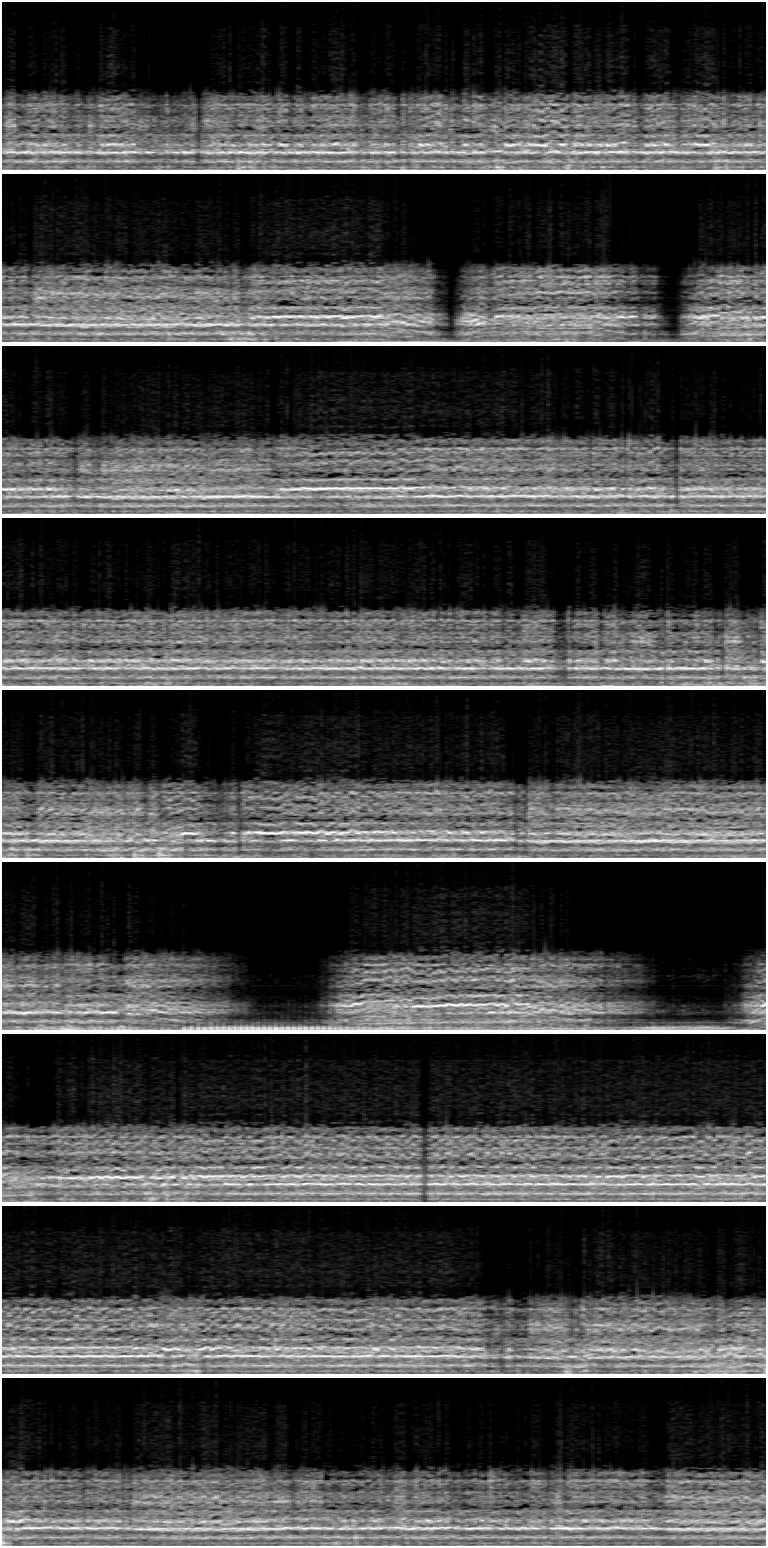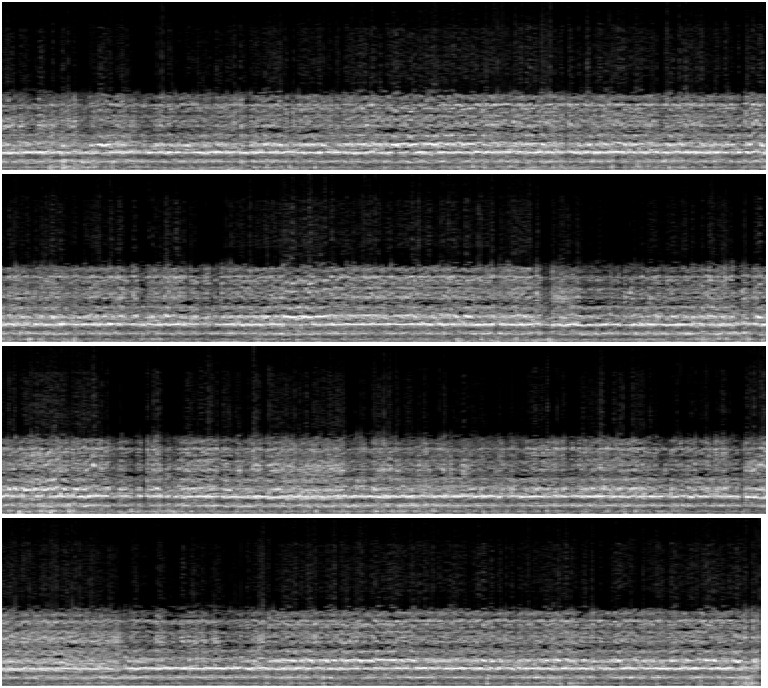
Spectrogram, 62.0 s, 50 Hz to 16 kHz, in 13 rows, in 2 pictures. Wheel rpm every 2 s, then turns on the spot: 230, 230, 230, 170, 120, 220, 230, 240, 230, 230, 220, 220, 120, 120, 120, 210, 210, 210, 210, 230, 230, 230, 230, 230, 230, 230, 230, 220, 230, 230, 230.
none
